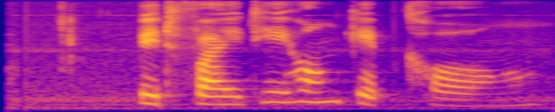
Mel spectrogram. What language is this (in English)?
Thai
